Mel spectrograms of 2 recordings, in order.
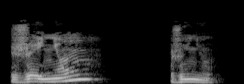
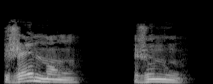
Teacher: Его обычно не признают за особую фонему, а считают аллофоном фонемы «он», потому что «йон» встречается только после мягких согласных, а «он» – только после твердых. Сравни, например, «женён» – «женю» и «женон» – «жену».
